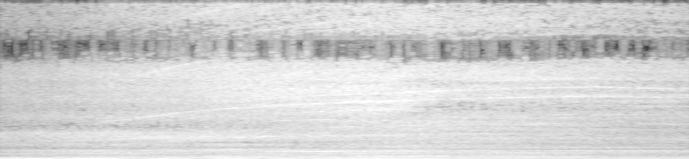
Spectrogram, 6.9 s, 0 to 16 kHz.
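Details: Eagle bus under throttle above about 25 mph: deep droning throb about four times a second, like an unbalanced tire or blown muffler, starting after a steep Jake-brake descent, no power loss; traced to play at the drop box input yoke.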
